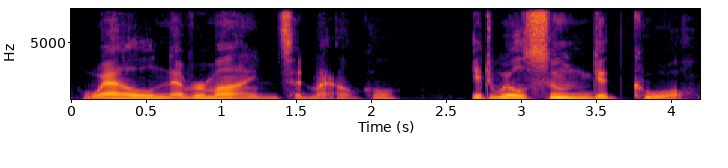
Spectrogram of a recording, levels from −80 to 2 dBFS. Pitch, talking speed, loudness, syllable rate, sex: 125 Hz, 155 wpm, -18 LUFS, 3.7 syllables/s, male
